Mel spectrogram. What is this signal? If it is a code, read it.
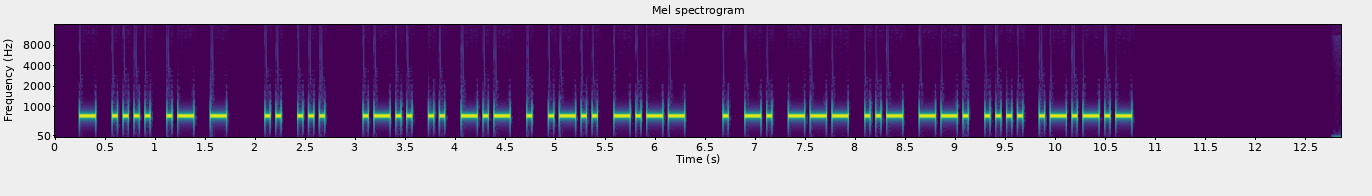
Morse code, heard as a keyed tone, about 22 wpm, 700 Hz. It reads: THAT IS LIKELY ENOUGH.
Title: Sentences from Top 1000 Words - Review Part 4 - 22wpm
